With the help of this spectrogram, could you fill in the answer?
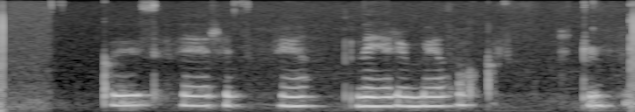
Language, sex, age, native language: Icelandic, female, 10, Icelandic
